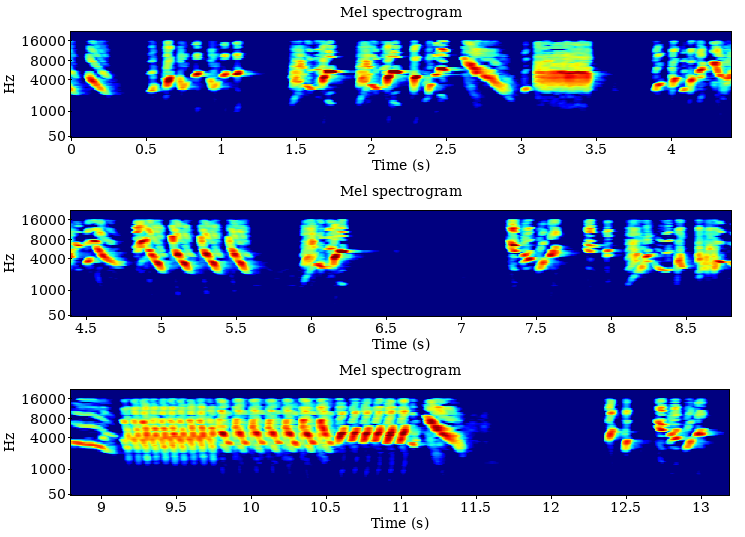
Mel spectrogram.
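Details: European goldfinch, wild-type song for tutoring, in bursts of quick tinkling twitters and sharp slurred notes, a short buzzy rasp, then a long dense trill after a pause of silence.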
